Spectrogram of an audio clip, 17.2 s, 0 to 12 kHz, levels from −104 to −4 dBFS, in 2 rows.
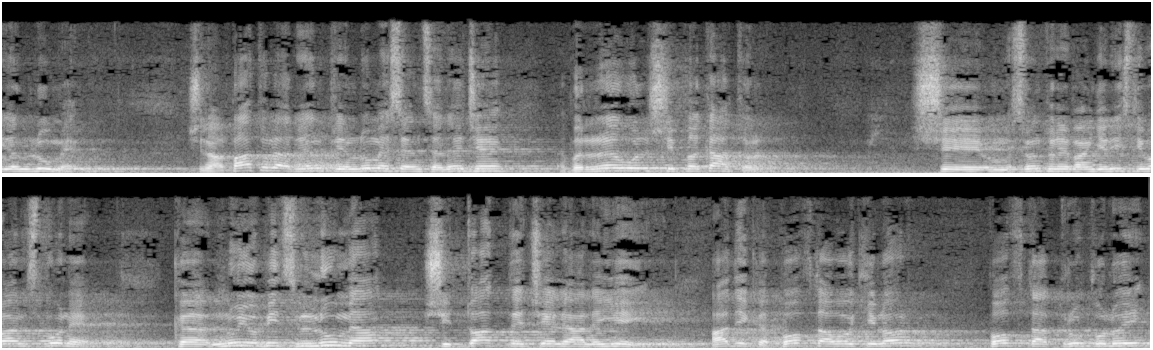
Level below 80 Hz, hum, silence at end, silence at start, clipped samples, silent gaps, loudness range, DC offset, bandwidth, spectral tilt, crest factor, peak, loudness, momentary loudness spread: -42 dBFS; none; 0 s; 0 s; under 0.1%; none; 2 LU; under 0.1%; 11 kHz; -4.5 dB/octave; 16 dB; 0 dBFS; -17 LUFS; 11 LU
